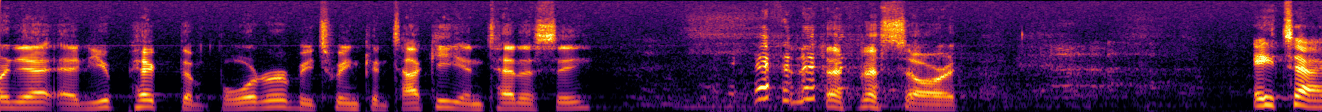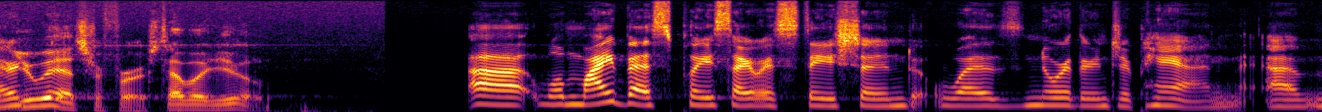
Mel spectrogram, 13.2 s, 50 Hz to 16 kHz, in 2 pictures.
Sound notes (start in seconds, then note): 3.1 laugh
